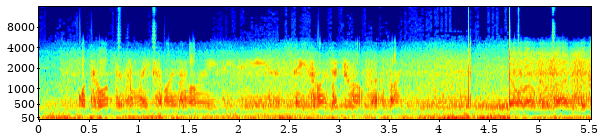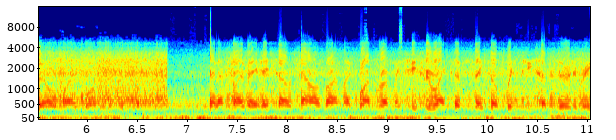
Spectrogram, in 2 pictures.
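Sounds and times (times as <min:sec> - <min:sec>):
low rumble: 0:00.0 - 0:11.0
radio chatter voices: 0:00.3 - 0:11.0.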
